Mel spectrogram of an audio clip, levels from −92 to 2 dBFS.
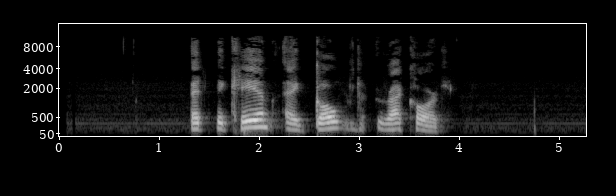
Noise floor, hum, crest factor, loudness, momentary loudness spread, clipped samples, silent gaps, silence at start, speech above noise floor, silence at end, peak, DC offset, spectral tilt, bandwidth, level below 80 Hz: -71 dBFS; none; 20 dB; -24 LUFS; 13 LU; under 0.1%; none; 1.3 s; 47 dB; 1.5 s; -8 dBFS; under 0.1%; -6.5 dB/octave; 11 kHz; -72 dBFS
